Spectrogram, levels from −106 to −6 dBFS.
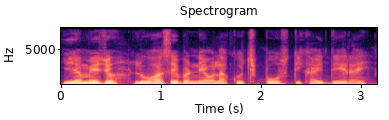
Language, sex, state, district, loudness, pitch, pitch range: Hindi, male, Arunachal Pradesh, Longding, -14 LUFS, 160 Hz, 155-170 Hz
